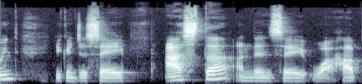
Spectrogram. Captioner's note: speaking in Spanish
